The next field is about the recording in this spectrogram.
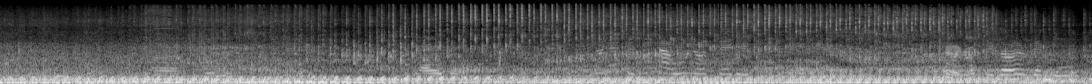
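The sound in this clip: Street traffic with cars passing, a steady low engine rumble that fills the whole stretch without a break, with voices heard over it.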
